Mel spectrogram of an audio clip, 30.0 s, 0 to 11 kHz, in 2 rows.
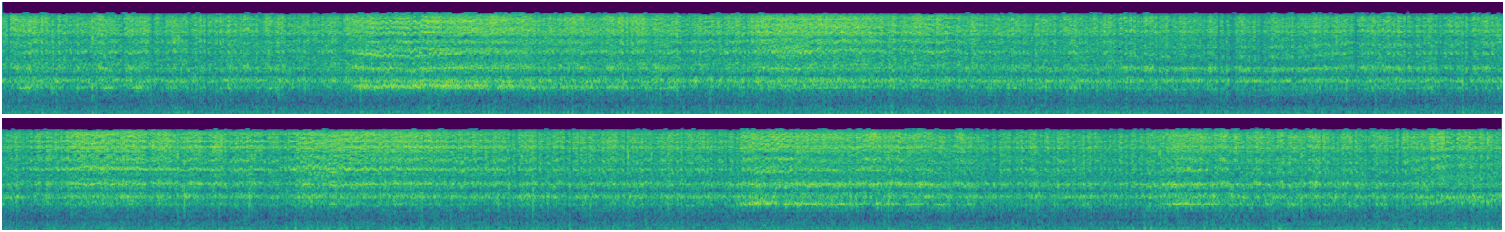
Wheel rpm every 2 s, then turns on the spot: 220, 220, 210, 220, 210, 210, 200, 200, 200, 200, 200, 200, 200, 200, 200.
none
